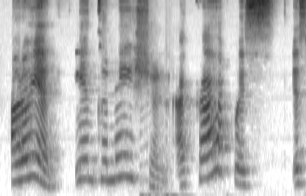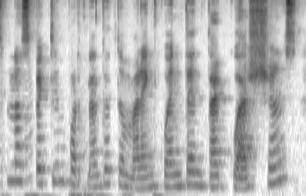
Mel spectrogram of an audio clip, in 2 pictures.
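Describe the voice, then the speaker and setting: Her voice mid-range, bright and forceful, a woman from Guatemala walks through English grammar in an online lecture. She's patient in explaining and keeps asking "¿verdad?" to check in.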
